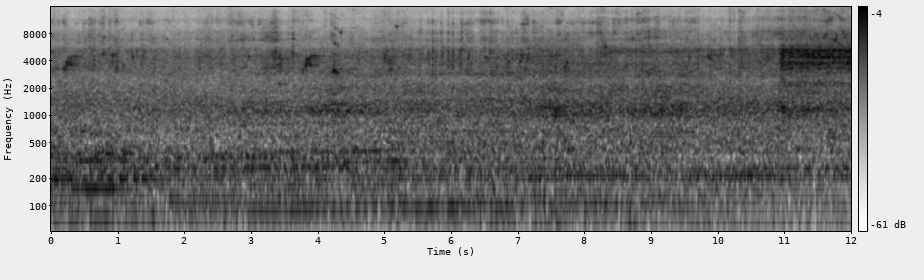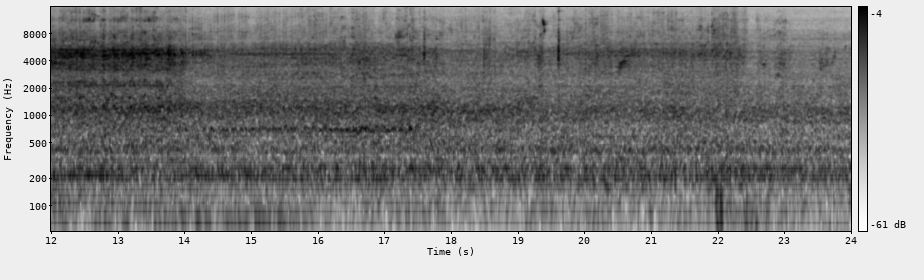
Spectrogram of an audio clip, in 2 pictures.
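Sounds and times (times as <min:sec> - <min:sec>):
high motor whine: 0:00.0 - 0:24.0
toy car electric motor whirring: 0:10.3 - 0:18.0.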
